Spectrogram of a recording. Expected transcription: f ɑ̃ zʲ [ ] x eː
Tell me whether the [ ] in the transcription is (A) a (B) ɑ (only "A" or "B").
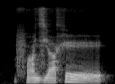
B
